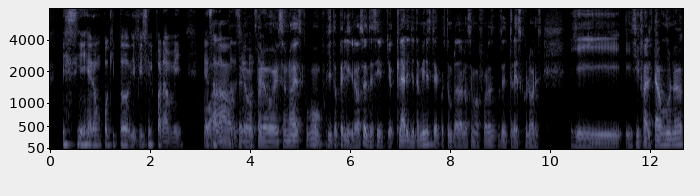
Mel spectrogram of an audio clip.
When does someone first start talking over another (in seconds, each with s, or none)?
3.1 s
